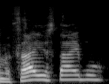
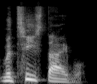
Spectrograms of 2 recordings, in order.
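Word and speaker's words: Matisse Thybulle: Was it Matthias Thibault? What's his name? I thought I'm getting his name wrong. Matisse Thibault. Matisse Thibault's his name.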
